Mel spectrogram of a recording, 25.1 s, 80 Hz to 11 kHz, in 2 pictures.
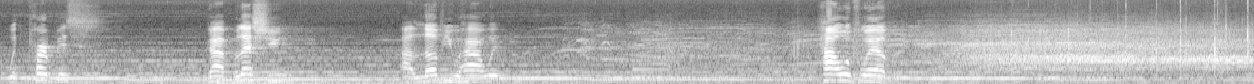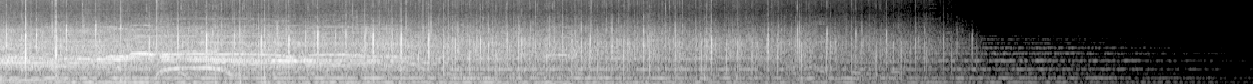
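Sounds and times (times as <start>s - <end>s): soft background music: 0.0s - 21.7s
crowd applauding and cheering: 2.2s - 22.1s
whoops: 9.2s - 18.6s.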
